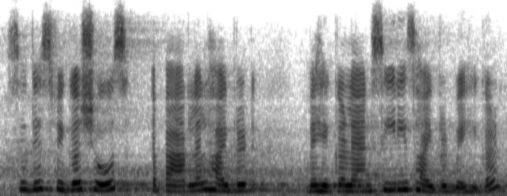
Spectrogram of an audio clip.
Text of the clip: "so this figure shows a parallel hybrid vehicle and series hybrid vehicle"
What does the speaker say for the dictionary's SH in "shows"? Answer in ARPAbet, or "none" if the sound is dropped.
SH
